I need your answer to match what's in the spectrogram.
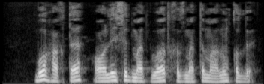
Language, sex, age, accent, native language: Uzbek, male, under 19, Samarqand, Uzbek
